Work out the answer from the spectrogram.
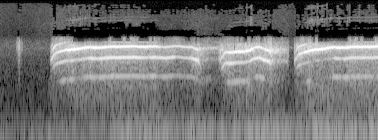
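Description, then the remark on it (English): A toy monkey screeches in three loud, shrill bursts, each a high, wavering squeal held for about a second with brief breaks between, over a faint low rumble. No one speaks. “It's a toy. Oh, it's not a real monkey.”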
